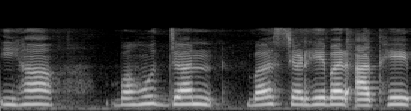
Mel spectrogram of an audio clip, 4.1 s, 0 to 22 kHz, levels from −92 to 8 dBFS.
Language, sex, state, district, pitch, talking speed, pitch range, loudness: Chhattisgarhi, female, Chhattisgarh, Korba, 240 Hz, 100 wpm, 230-250 Hz, -16 LUFS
